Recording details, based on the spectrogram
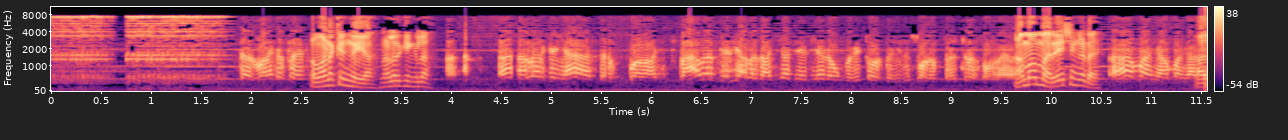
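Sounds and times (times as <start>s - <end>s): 
telephone ringing with an incoming call: 0.0s - 2.2s
speech: 1.9s - 11.5s.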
